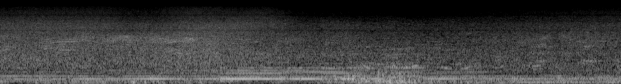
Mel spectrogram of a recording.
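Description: City street traffic: a steady vehicle engine hum over the general noise of the road, with a passing rise and fall near the middle.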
